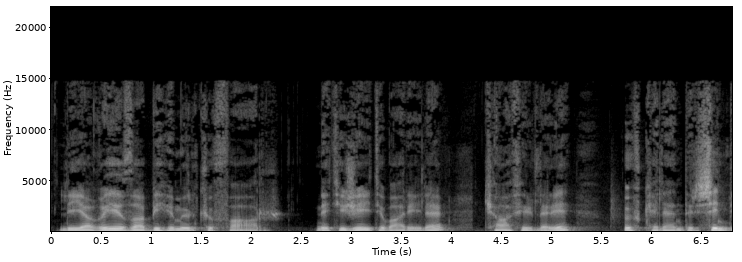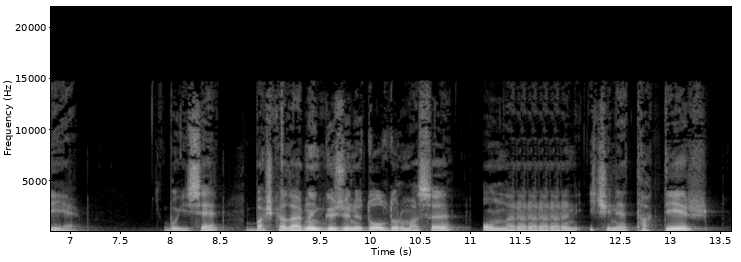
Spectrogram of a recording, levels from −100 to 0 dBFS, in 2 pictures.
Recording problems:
audio stuttering; at 11 s

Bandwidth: 14.5 kHz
